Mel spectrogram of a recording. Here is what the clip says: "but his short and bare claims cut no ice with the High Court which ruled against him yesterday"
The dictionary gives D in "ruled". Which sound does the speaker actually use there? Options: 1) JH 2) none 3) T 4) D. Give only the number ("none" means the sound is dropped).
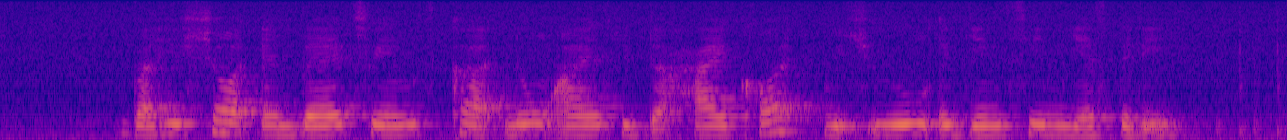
2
